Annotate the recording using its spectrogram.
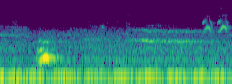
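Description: Birds calling faintly in trees, with one short low 'ooh' note about half a second in and a thin whistled note later, over a steady low rumble.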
